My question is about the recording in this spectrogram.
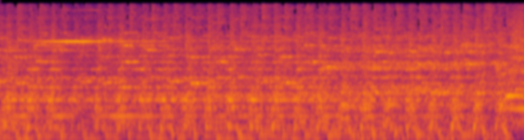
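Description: Live band music: a violin lead over electric guitar, keyboard and drums, with a steady beat.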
